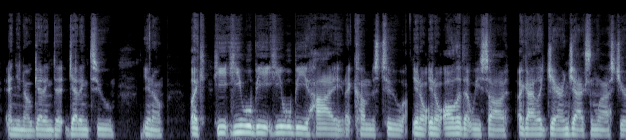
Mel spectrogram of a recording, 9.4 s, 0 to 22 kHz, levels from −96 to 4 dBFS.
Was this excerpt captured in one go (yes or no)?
no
